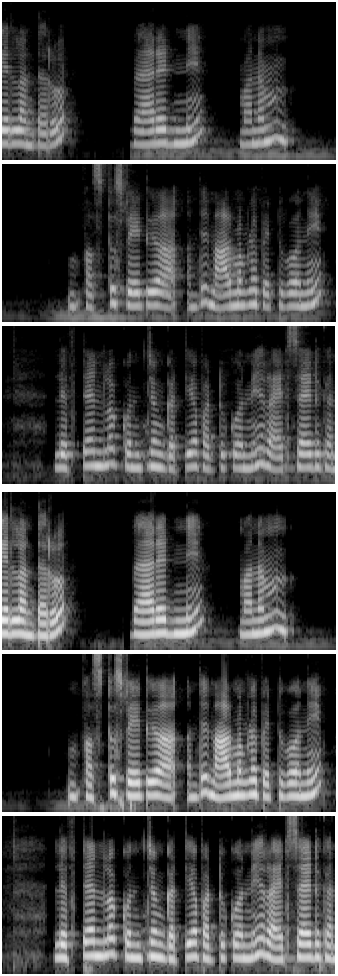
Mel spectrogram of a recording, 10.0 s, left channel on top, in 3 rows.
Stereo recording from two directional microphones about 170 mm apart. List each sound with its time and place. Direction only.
0.0 s speech: 45° right (ahead or behind); by 2.9 s 25° right (ahead or behind)
3.9 s speech: 35° right (ahead or behind)
6.7 s a sound: 35° right (ahead or behind)
7.7 s speech: 35° right (ahead or behind)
